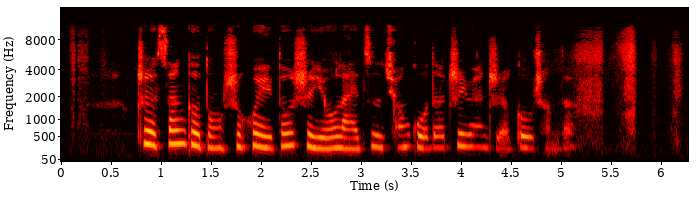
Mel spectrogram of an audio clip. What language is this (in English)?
Chinese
